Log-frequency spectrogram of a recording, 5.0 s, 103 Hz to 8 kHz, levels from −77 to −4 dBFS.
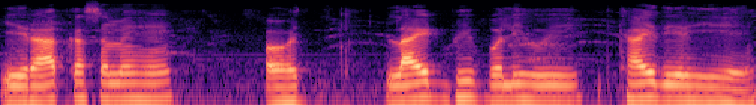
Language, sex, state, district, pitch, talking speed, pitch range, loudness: Hindi, male, West Bengal, Alipurduar, 120 Hz, 165 wpm, 115-130 Hz, -19 LUFS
